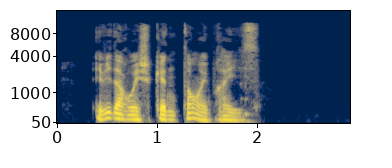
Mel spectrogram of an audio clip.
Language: Breton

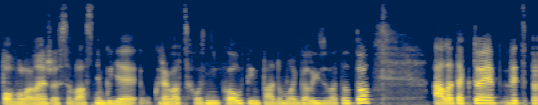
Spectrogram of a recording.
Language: Slovak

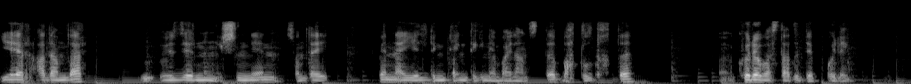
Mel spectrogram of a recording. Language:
Kazakh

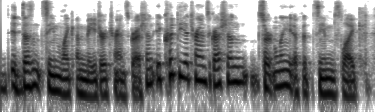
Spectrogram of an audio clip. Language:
English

